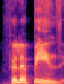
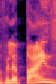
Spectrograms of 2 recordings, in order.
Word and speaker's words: Philippines: है इंडिया के लिए, फिलीपींस। इसको फिलिपाइंस नहीं प्रोनाउंस करते हैं हम, काफी बार इंडिया में हम लोग फिलिपाइंस बोल रहे होते हैं।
